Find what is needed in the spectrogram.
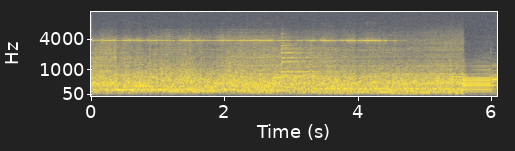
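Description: Dense city street traffic noise, a steady rumble with a short horn blast about three seconds in. Brass music cuts in near the end.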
